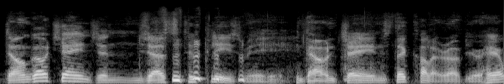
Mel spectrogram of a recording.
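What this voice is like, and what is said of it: Sung imitation of another person's voice. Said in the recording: “my Billy Joel impersonation”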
